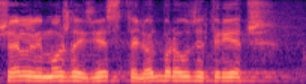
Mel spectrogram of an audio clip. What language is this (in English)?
Croatian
